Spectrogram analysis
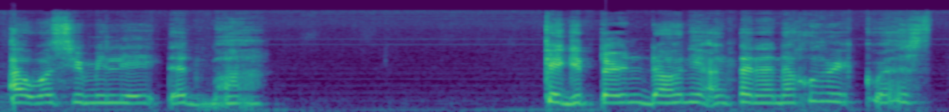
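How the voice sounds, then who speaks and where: Lovesick young woman, high-pitched, plaintive, confiding, Cebuano Filipino accent, radio drama, light music underneath. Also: steady tone, measured pace. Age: young adult.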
